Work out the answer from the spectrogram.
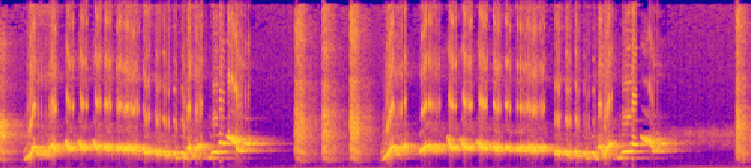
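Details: White-rumped shama song played to provoke other shamas into singing: two long, loud whistled phrases with a quavering tone, each ending in a brief rising flourish, separated by a short pause.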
